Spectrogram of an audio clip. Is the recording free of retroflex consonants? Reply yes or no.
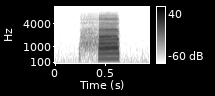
yes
